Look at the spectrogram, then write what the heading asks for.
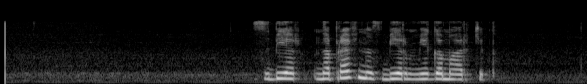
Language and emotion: Russian, neutral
